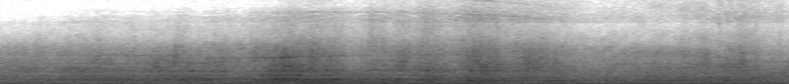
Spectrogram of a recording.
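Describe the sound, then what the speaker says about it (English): A United Airlines airliner touches down at LAX airport, a steady broadband engine rush with wind buffeting the microphone, swelling briefly midway and holding at a constant moderate level without any talk. "lift the nose, set the rear wheels down, and then land that front gear"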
